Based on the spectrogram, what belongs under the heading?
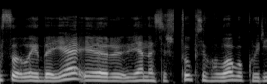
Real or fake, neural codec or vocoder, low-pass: fake; vocoder, 44.1 kHz, 128 mel bands, Pupu-Vocoder; 14.4 kHz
